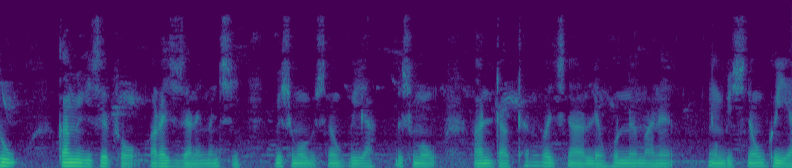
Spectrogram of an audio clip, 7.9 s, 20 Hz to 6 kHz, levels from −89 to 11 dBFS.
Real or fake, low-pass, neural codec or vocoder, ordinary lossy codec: real; 5.4 kHz; none; MP3, 32 kbps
